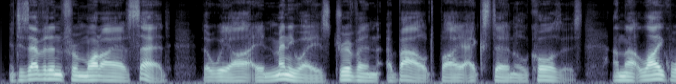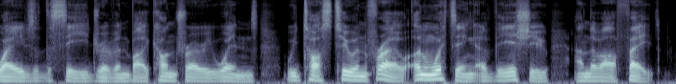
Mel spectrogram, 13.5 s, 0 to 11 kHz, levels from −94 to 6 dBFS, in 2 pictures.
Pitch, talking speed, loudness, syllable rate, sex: 105 Hz, 190 wpm, -20 LUFS, 4.9 syllables/s, male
